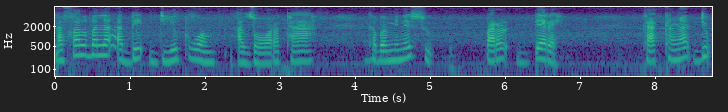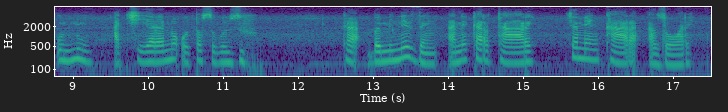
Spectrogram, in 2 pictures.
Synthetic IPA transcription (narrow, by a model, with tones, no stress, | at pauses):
na˨sa˦lɪ˦ba˦la˦ʔa˨be˦di˨je˦pʊ˦ɔ˦˨ŋ | a˨zɔː˨ɾa˦tʰaː˦ | ka˨ba˨mi˨ne˦su˨ | k͡pa˨ɾɪ˦bɛ˦ɾɛ˨ | ka˨ka˨ŋa˦dɪ˦ʔʊ˨nũ˦ŋ | a̰˨t͡ʃɪ˨ɛ˨ɾɛ˨nɪ˦ʔʊ̰˨tɔ˦sʊ˨ba˦zu˦˨ | ka̰˨ba˨mi˨ne˦zɪ˨ŋa̰˨nɪ˦ka˦ɾɪ˨taː˨˦ɾɪ˦ | t͡ʃɛ˦mɪ˦ŋkaː˨ɾa̰˦a̰˨zɔː˨ɾɪ˦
